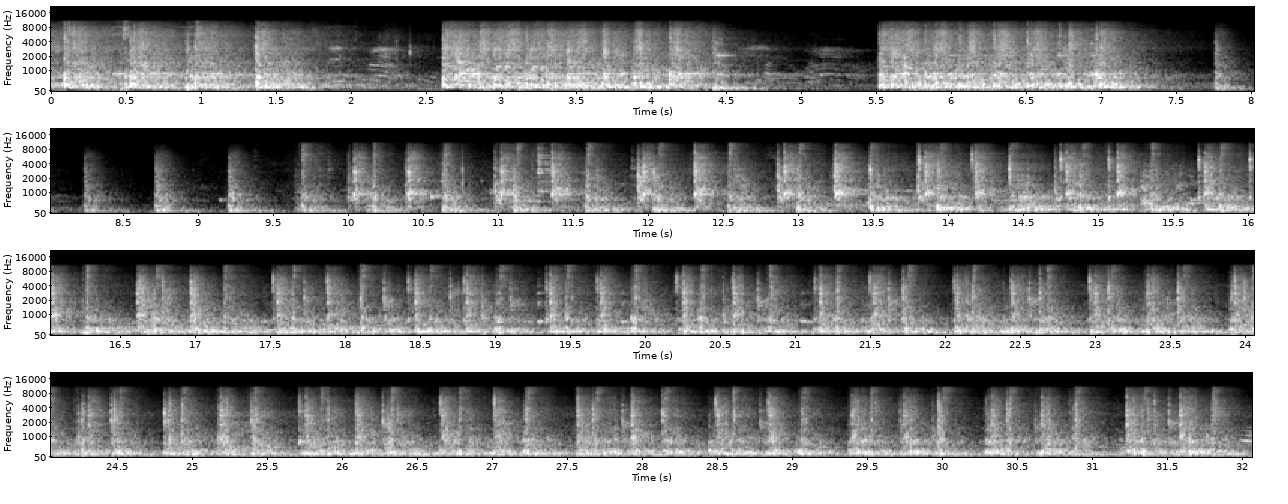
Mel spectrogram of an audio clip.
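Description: Percussion ensemble of drum kits, snare drums and conga drums playing together. Two loud swells with a drop between them, a few scattered strokes, then from about ten seconds in a fast, steady run of drum strokes.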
